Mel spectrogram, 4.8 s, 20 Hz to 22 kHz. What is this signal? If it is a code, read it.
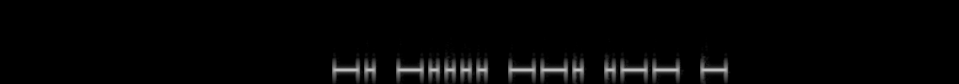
Morse code, heard as a keyed tone, about 32 wpm, 700 Hz. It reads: N6GWT
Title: USA Call Signs - 5 Characters - 30wpm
